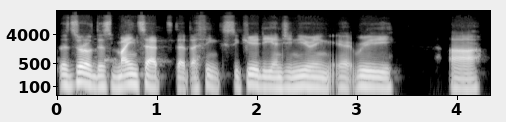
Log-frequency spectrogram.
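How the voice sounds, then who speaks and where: Middle-aged Austrian guest, German accent, lowish voice, thoughtful, restarts sentences, close dry studio mic. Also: male voice, steady tone, brisk, clear, resonant tone, dry recording. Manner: thoughtful, restarts phrases, trails off softly. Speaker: security researcher guest. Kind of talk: casual interview answers.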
